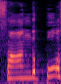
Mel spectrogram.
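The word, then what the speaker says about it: Tsangpo: form होता है Indus सांगपो Sachar John T silent T silent है इंडस सांगपो सचर जॉन फिर बृहद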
